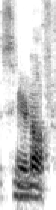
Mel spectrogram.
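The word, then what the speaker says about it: Smirnov: in russian it's spelled smear nov but you pronounce it smirnoff yeah yeah i've noticed but the thing is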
